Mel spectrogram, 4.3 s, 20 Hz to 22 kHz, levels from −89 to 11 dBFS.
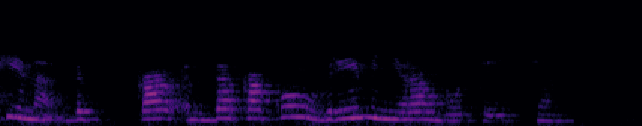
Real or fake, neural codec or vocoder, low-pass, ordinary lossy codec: real; none; 3.6 kHz; Opus, 16 kbps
